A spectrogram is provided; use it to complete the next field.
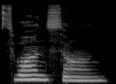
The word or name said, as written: swan song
